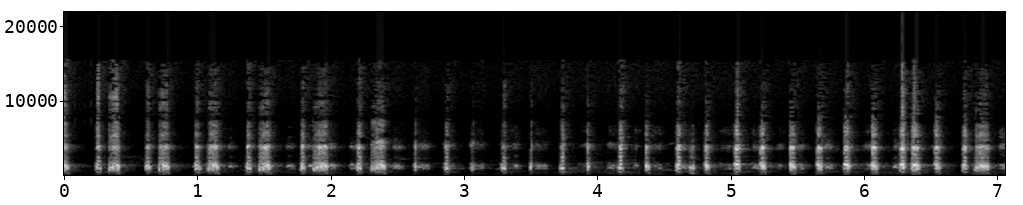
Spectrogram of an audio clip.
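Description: Chukar partridge giving a long run of harsh, clucking chuck notes, about two or three a second, in an uneven rhythm.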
